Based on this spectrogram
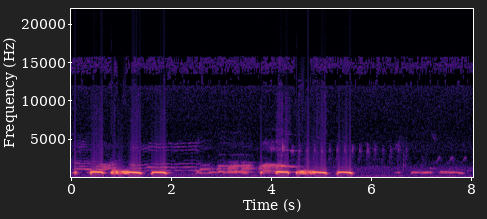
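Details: Decoy spotted dove calling repeatedly, low arched coos and longer held notes in two clear phrases separated by softer, breathier cooing, over a steady low background rumble.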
